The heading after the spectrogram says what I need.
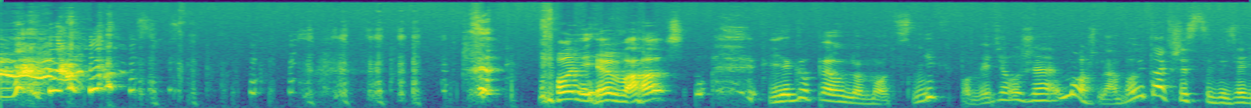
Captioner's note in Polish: śmiech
